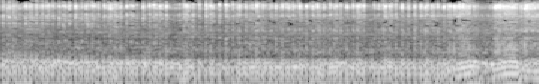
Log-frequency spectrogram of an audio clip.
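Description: Drag-racing car engine idling with a rapid, steady pulse, then revved up and back down near the end.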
